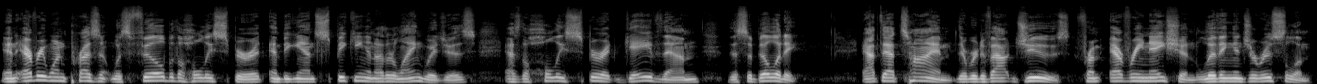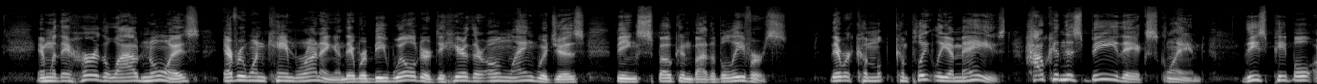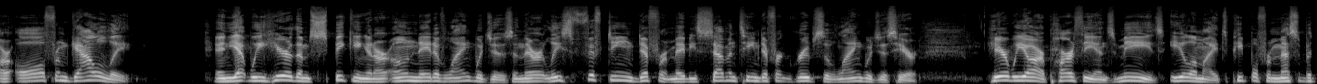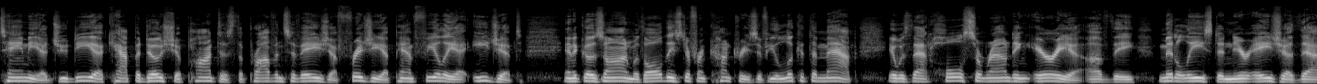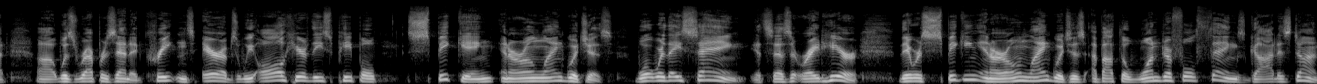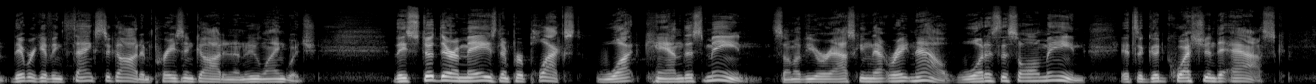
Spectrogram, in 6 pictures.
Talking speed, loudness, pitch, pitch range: 175 wpm, -21 LUFS, 150 Hz, 135-170 Hz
